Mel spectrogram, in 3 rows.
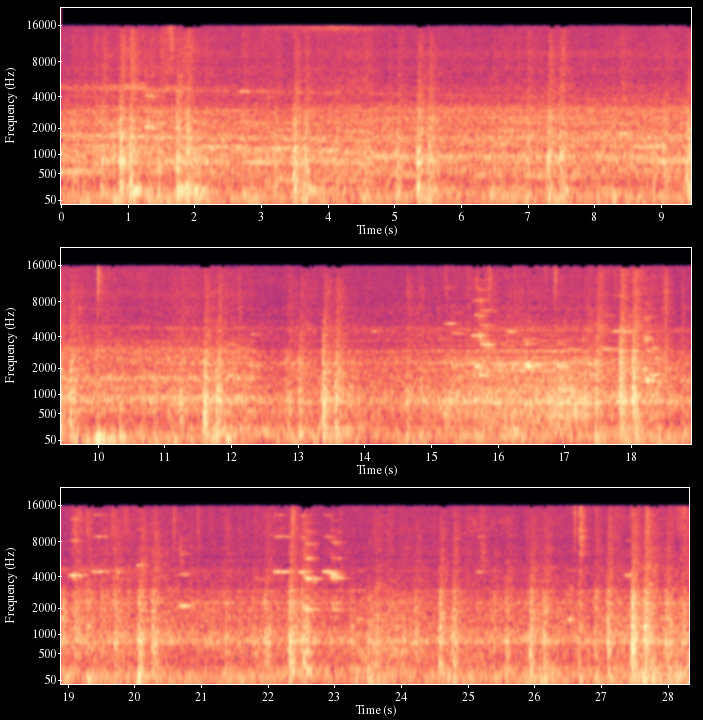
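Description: Running noise inside a moving JR East E233-5000 series electric motor car: a steady rumble of wheels on rail with clicks over rail joints and a whine that slides in pitch, with one sharp knock about ten seconds in.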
